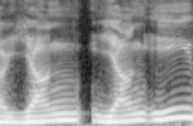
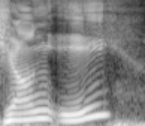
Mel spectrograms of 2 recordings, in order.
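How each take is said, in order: First: The name begins with a Y sound. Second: The name begins with a J sound. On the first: The speaker calls it right. "If it starts with a J, it's most likely Young" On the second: The speaker calls it wrong. "if I'm pronouncing that right"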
